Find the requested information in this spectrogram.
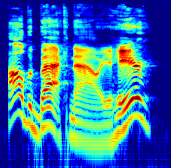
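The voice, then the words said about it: Exaggerated rural hick drawl. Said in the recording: “It's the stereotypical hick farmer accent ... sounds like some hick”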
